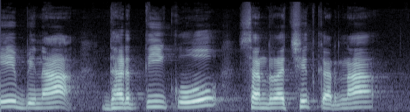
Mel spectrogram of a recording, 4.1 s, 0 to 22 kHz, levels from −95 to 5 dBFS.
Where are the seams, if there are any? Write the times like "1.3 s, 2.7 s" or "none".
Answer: none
